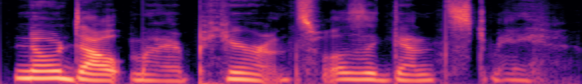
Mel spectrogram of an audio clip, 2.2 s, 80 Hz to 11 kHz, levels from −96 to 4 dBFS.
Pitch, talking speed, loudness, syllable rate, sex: 200 Hz, 190 wpm, -18 LUFS, 5.6 syllables/s, female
